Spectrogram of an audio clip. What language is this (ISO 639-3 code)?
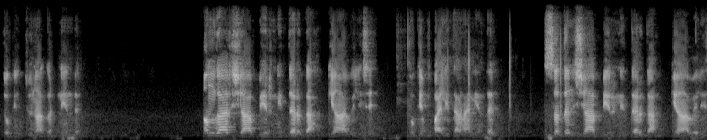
guj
